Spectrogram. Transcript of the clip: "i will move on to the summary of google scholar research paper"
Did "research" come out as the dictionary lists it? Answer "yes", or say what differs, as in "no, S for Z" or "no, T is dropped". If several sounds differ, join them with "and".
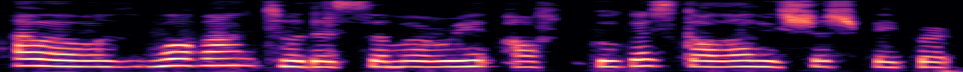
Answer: no, L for R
